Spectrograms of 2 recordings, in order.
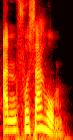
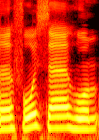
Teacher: Ikhfa itu atau ikhfa hakiki nama lengkapnya, artinya menyamar dengungkan bunyian kepada bunyi fa.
